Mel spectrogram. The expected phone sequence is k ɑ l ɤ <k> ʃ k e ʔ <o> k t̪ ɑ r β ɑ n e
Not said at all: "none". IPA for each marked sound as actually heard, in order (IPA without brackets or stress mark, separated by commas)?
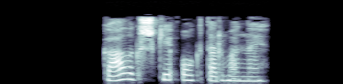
k, o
